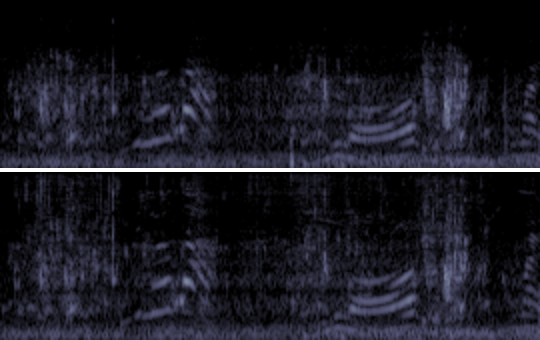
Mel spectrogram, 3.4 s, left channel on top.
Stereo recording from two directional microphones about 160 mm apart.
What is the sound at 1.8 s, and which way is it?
Boat, 15° right (ahead or behind).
